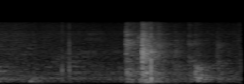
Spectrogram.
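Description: Quiet room tone with a faint click a little before halfway and a brief rush of noise about one and a half seconds in.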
